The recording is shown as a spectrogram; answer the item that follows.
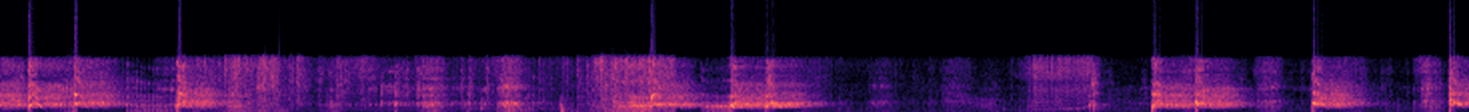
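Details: Pekingese and Bulldog, two pet dogs named Rocky and Bully, playing chase: irregular bursts of sharp, mid-pitched barks and yips, with short noisy scuffles and brief quiet gaps between.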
